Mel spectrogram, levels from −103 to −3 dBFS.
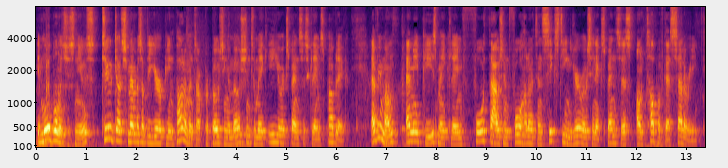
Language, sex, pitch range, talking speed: English, male, 135-195 Hz, 150 wpm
